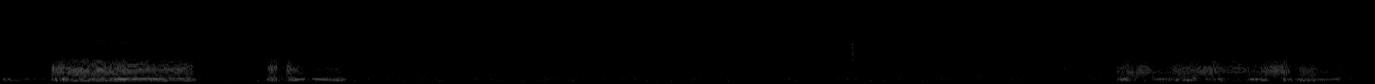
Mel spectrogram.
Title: Roxy snores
